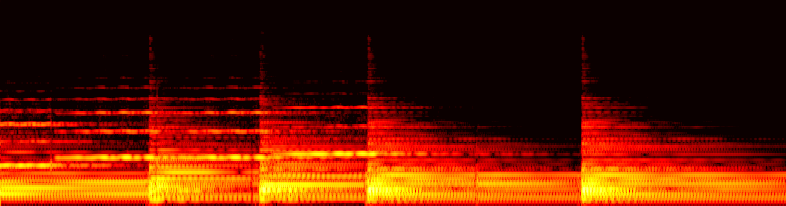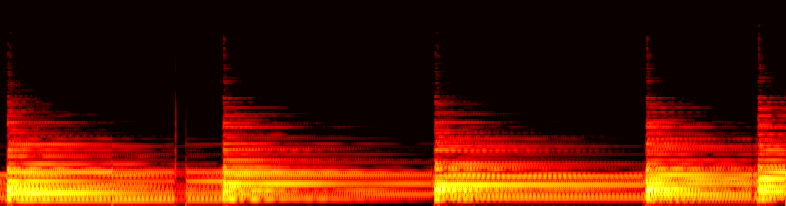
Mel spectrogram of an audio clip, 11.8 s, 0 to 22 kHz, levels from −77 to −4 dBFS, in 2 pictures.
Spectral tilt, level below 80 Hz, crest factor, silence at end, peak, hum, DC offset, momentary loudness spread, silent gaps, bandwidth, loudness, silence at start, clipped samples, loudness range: -9.5 dB/octave; -54 dBFS; 18 dB; 0 s; -6 dBFS; none; under 0.1%; 14 LU; none; 8.6 kHz; -24 LUFS; 0 s; under 0.1%; 4 LU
